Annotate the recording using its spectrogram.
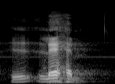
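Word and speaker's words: לחם: 이 베들레헴이란 말은 이제 히브리어로 베이트하고 레헴이라는 말인데, 이 합쳐진 말인데, 베이트란 말은 집이고 레헴 발음을 잘해야 되는데 L 발음으로 나와야 떡이 되지 R 발음으로 나와버리면 여자의 자궁을 가르친다고 합니다.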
